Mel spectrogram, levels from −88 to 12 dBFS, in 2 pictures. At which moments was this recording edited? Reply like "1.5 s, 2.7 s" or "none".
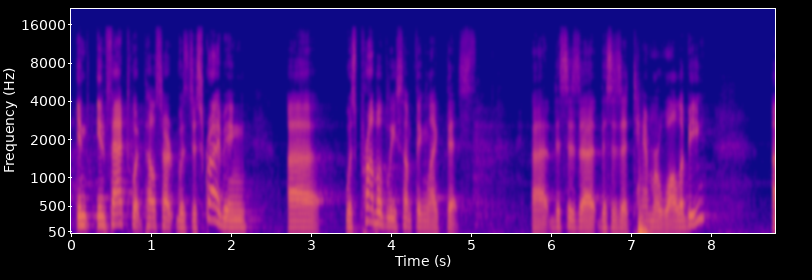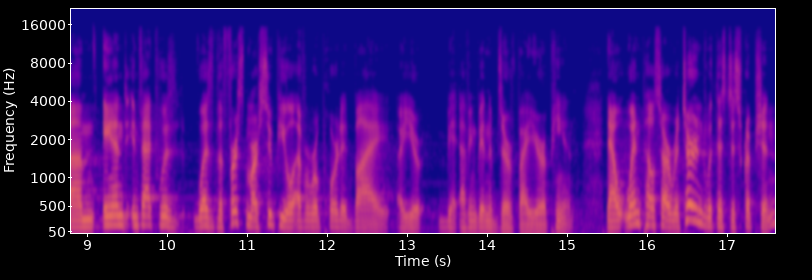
2.5 s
